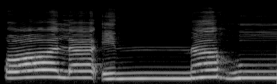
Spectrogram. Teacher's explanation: قال انہو قا پہ ہیوی ہے اور 2 کاؤنٹس، ان غنہ آ گیا ہے، نون مشدد ہے، یہاں پر غنہ اور غنہ بھی 2 کاؤنٹس کا ہوتا ہے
